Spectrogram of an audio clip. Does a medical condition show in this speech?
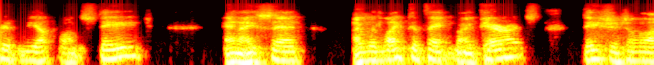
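Yes: cerebral palsy; from birth.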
